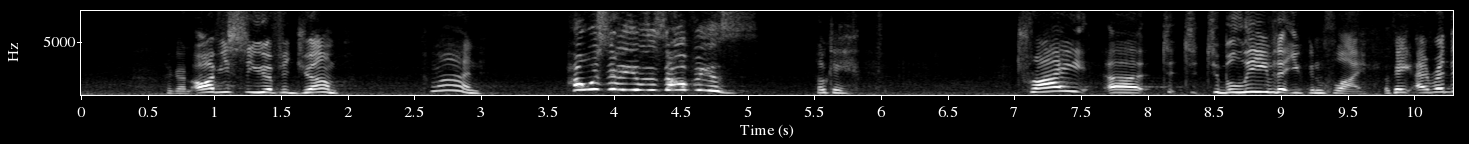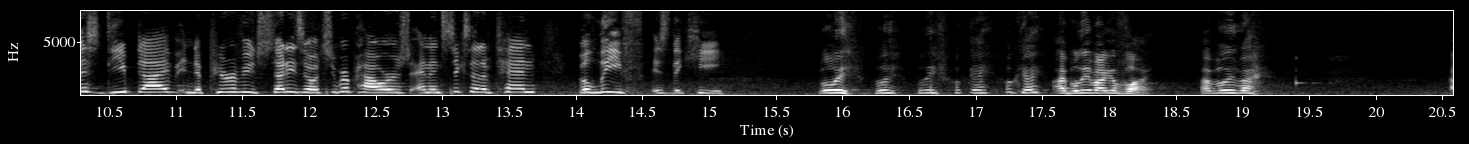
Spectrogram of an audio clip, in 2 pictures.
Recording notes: In a conversation recorded on the car-ride home. She was in the back seat and a little hard to hear.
